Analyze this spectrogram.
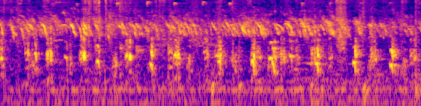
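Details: White aseel heera hens brooding in a handmade wheat nest as golden buff eggs hatch naturally; rapid high peeps from chicks mixed with lower repeated clucks, steady low background rumble.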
